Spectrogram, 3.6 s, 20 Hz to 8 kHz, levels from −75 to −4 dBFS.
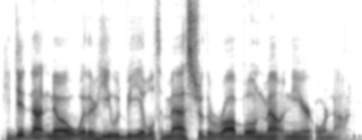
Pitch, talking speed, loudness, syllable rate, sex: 120 Hz, 280 wpm, -18 LUFS, 6.7 syllables/s, male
